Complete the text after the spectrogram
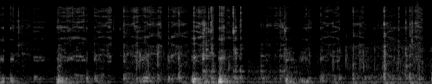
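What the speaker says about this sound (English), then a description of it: "we will whisk" A whisk working through a sauce in a pan over low heat, giving soft, rapid, irregular scraping and tapping, close but fairly quiet, with no talking.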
